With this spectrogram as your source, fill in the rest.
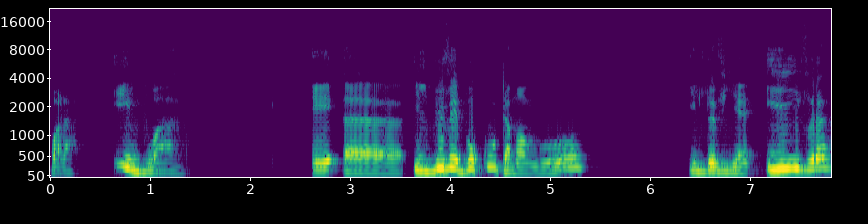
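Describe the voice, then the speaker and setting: A man speaks with a Senegalese accent at a very slow pace. His tone is dark and mellow, with very wide pitch swings. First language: Wolof (speaking French). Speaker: novelist. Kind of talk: lecture. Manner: hesitant, many fillers.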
